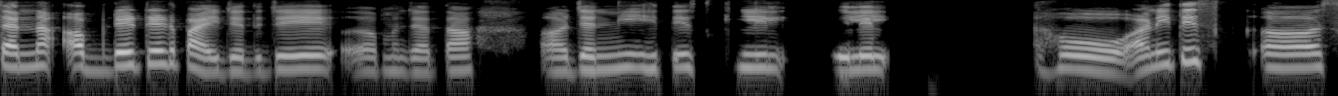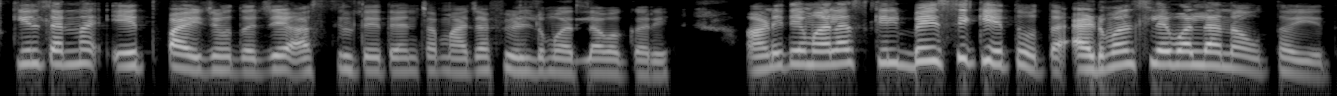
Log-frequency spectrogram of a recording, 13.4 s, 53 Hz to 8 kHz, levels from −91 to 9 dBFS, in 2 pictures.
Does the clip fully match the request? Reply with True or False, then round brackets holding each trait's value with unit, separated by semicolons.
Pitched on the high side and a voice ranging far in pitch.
True (230 Hz; 5.7 semitones)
